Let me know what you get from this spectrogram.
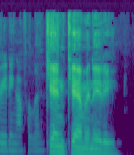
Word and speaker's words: Caminiti: Jason and Jeremy Giambi, Ken Camentini, Ken Caminetti. Caminetti, is that how you say his name? – Oh, you just add an extra T.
